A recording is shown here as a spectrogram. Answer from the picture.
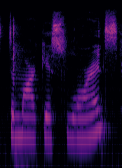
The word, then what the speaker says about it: DeMarcus Lawrence: Or a main guy I was thinking is DeMarcus Lawrence.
